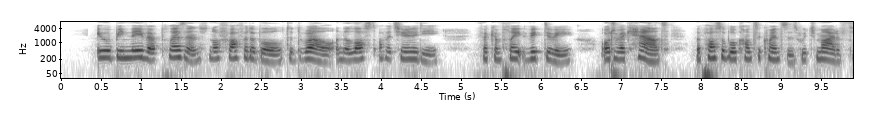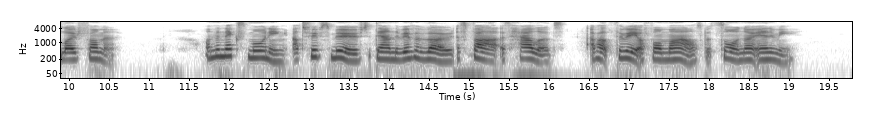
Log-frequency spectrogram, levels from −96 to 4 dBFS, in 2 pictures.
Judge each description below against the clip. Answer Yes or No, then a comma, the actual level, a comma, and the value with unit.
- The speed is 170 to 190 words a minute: No, average, 160 wpm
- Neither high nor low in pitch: No, high, 205 Hz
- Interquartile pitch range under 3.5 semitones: Yes, average, 2.9 semitones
